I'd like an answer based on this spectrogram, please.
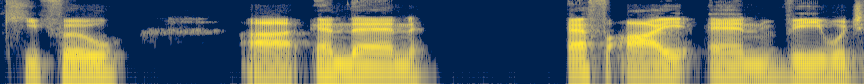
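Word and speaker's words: Qifu: lending them themselves uh qfin which is I believe pronounced kefu uh and then FV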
